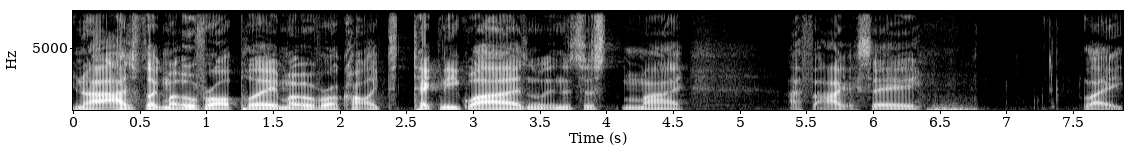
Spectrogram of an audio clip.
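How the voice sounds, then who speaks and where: A man speaks at a fairly quick pace in a very deep, low voice with flat, monotone intonation. His tone is bright and sharp, and the recording is very clean with a silent background. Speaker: college football player. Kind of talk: press interview. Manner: halting.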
